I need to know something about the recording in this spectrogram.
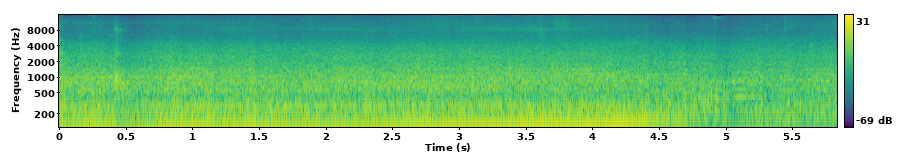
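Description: Sand pours and slides out of a dump truck onto the road.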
